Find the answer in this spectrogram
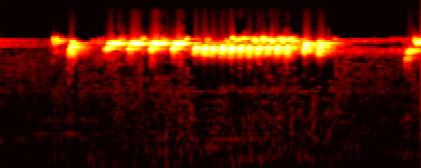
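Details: After a brief silence, a European goldfinch launches into about three seconds of sustained bright twittering with rapid liquid trills. It pauses briefly, then a fresh phrase begins at the end.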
